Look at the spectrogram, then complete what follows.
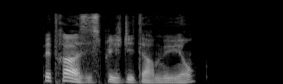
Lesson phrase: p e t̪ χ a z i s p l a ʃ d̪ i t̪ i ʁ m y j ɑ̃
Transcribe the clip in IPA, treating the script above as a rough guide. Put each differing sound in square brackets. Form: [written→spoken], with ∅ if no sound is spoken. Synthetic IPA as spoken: p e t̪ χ a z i s p l [a→i] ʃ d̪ i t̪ [i→a] ʁ m y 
